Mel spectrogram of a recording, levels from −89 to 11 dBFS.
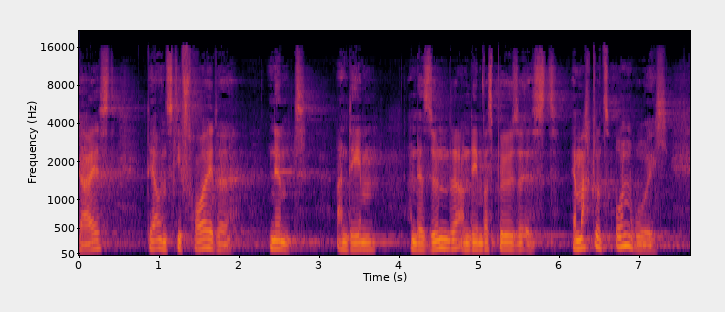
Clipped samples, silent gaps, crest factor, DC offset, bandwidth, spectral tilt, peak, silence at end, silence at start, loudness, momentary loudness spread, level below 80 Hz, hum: under 0.1%; none; 16 dB; under 0.1%; 16.5 kHz; -4.5 dB/octave; -8 dBFS; 0 s; 0 s; -24 LUFS; 11 LU; -66 dBFS; none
